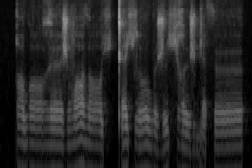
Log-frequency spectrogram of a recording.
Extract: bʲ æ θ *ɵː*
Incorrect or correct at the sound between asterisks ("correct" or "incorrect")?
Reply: correct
